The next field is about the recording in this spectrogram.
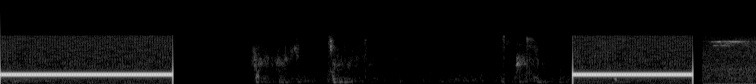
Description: Ringback tone (North America), 440 + 480 Hz.
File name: out- - - - - .48564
